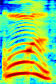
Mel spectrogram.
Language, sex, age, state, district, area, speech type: Kashmiri, female, 18-30, Jammu and Kashmir, Budgam, rural, read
